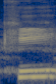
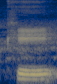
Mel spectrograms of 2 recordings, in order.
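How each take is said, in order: First: खी with force, drawn out and pitched higher; long ee. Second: खी said short and light, little breath. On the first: Teacher showing students the long ई, stressed and drawn out. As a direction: stretch and stress the ई in खी. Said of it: "बल भी लगाएंगे और थोड़ा लंबा भी खींचेंगे". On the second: Teacher showing students the short इ, quick and light. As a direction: clip the short इ in खी. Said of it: "छोटी की और बड़ी की". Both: Shown as a demonstration.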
